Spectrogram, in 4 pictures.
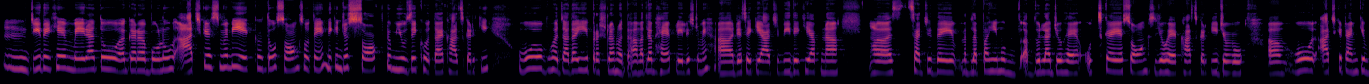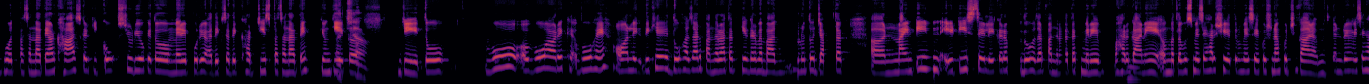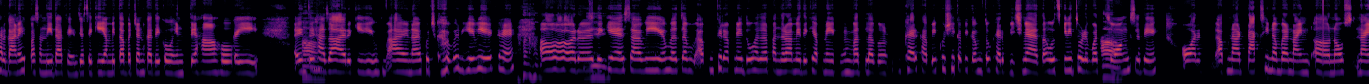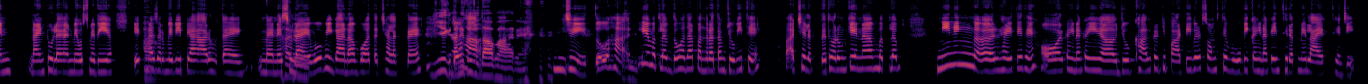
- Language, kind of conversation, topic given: Hindi, podcast, आजकल लोगों की संगीत पसंद कैसे बदल रही है?
- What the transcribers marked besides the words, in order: in English: "सॉन्ग्स"; in English: "सॉफ्ट म्यूज़िक"; in English: "प्लेलिस्ट"; in English: "सॉन्ग्स"; in English: "लाइक"; in English: "नाइन्टीन ऐटीज़"; in English: "जेनर"; "इंतज़ार" said as "इंतेहज़ार"; laughing while speaking: "ख़बर"; chuckle; in English: "सॉन्ग्स"; in English: "टू"; laughing while speaking: "अरे!"; chuckle; in English: "मीनिंग"; in English: "पार्टी वियर सॉन्ग्स"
